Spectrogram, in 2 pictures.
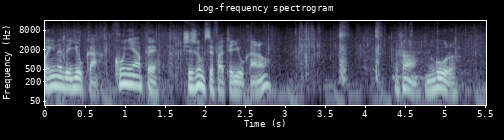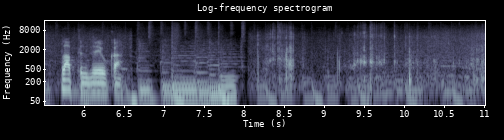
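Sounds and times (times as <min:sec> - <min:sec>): crunchy biscuits being bitten: 0:03.1 - 0:04.6, 0:08.1 - 0:11.0.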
